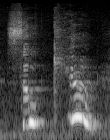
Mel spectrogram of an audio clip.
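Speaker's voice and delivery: very high, loud, laughing "so cute"; delighted squeal at the birds; giggly squeal. Real, not acted. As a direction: gush over it with a laugh. Teacher about chirping birds.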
